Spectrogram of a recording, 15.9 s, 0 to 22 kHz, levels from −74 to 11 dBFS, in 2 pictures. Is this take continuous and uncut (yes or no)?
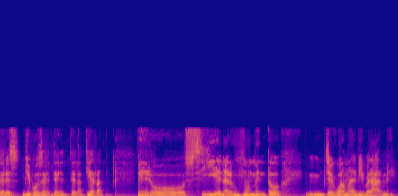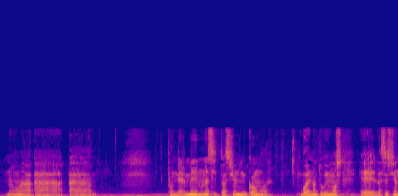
yes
